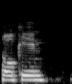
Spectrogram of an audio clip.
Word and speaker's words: Tolkien: It's pronounced Tolkien, who wrote the Lord of the Ring novels.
